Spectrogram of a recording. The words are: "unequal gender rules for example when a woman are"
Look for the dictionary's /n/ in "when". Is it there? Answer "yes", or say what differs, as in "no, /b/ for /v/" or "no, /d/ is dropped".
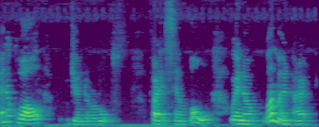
yes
